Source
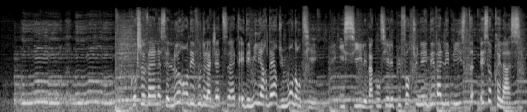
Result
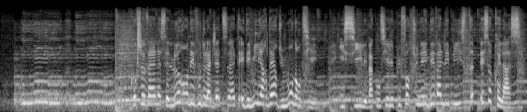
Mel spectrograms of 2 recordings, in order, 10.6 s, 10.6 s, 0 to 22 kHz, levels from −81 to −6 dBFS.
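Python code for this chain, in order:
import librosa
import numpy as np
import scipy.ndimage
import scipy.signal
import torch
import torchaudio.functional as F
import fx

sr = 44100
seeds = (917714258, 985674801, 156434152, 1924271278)

y = fx.highpass(x, sr, hz=180.0, slope=6)
y = y * librosa.db_to_amplitude(4.0)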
